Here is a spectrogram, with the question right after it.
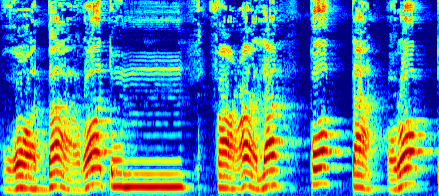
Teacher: بعض الفاظ ایسے ہیں جس کا پہلا لفظ موٹا، دوسرا باریک اور تیسرا پھر موٹا، مطلب ہے درمیان والا باریک آتا ہے. تو آپ نے کوشش کرنی ہے پہلے اور تیسرے کو موٹا تو ادا کرنا ہے، درمیان والے کو موٹا نہیں کرنا پھر ان دونوں کی وجہ سے، ٹھیک ہے.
